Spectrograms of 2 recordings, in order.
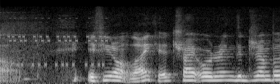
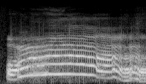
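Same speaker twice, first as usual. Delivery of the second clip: stifled scream; 13 semitones higher than usual. Real, not acted. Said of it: "I can't scream".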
